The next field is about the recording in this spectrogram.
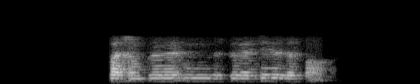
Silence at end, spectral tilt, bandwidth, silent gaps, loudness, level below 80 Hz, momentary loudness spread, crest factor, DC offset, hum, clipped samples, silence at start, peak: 0.9 s; -9.5 dB/octave; 4 kHz; none; -23 LUFS; -76 dBFS; 11 LU; 22 dB; under 0.1%; none; under 0.1%; 1.1 s; -2 dBFS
